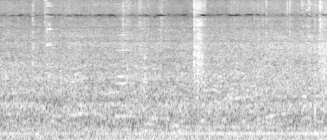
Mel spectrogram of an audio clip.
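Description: Outdoor street ambience: indistinct voices over a steady low hum, with one sharp click about one and a half seconds in.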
